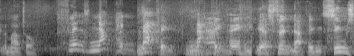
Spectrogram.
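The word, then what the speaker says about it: knapping: no but you're right it begins with a silent k what we made early tools what do we make the out of Flint napping napping napping yes Flint napping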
